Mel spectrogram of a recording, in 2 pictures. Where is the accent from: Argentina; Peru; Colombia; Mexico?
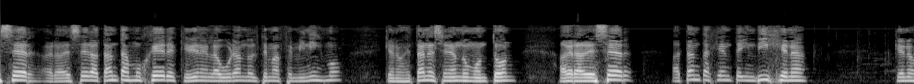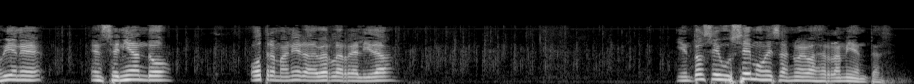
Argentina; Villa Giardino, Córdoba; de Villa Yardino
